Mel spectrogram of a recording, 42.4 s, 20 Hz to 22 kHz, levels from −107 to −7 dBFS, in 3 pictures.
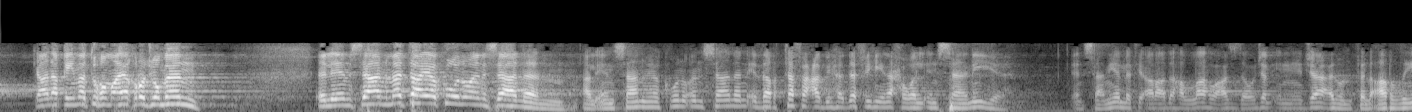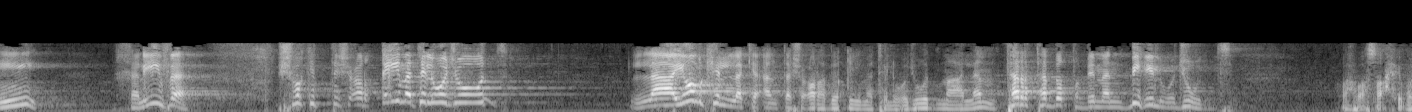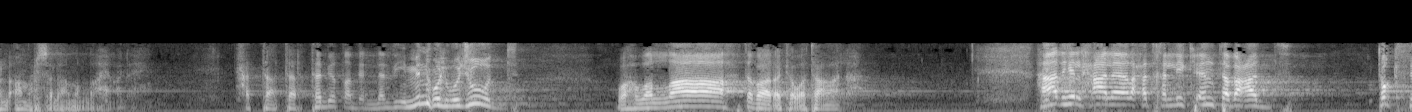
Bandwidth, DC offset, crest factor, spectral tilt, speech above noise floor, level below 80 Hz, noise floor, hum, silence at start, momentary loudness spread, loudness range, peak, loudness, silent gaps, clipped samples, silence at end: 5.6 kHz; under 0.1%; 20 dB; -8 dB/octave; 40 dB; -54 dBFS; -63 dBFS; none; 0 s; 22 LU; 17 LU; -4 dBFS; -22 LUFS; none; under 0.1%; 0 s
